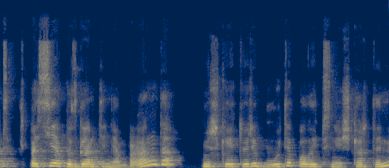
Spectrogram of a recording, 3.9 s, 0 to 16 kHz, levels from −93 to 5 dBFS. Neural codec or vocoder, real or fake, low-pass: none; real; 14.4 kHz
